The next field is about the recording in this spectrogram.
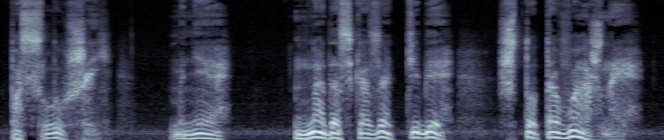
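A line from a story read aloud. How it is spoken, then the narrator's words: Quiet moan. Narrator (Russian): тихо простонал незнакомец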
